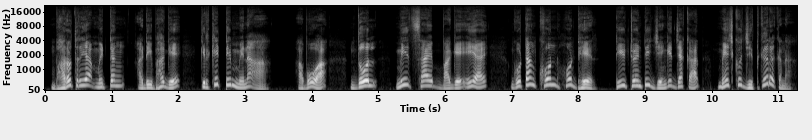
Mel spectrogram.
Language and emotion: Santali, happy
